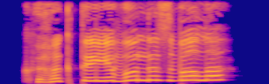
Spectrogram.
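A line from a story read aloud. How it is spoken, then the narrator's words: Laughing. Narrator (Russian): рассмеялась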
